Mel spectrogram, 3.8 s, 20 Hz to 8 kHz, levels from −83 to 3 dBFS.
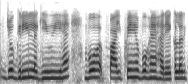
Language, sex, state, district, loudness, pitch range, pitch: Hindi, female, Uttar Pradesh, Lalitpur, -13 LUFS, 230-260 Hz, 245 Hz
